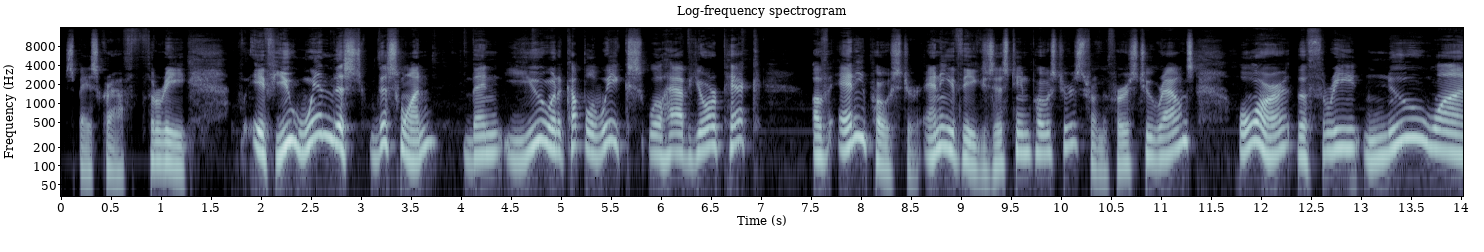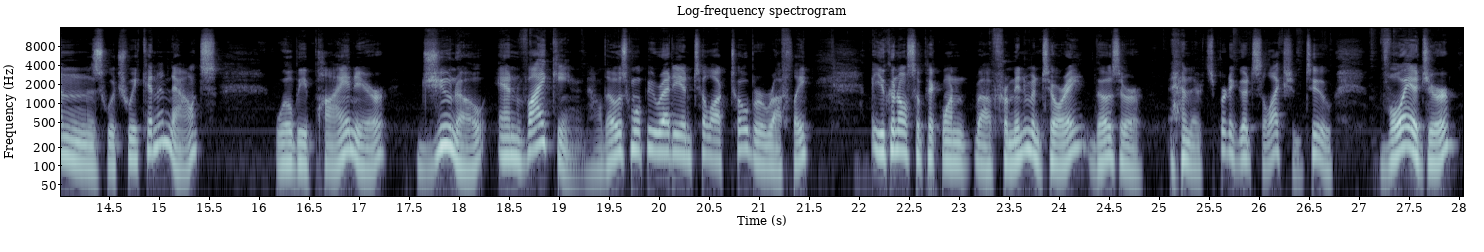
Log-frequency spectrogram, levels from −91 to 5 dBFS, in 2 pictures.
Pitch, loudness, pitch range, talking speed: 155 Hz, -24 LUFS, 120-190 Hz, 155 wpm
